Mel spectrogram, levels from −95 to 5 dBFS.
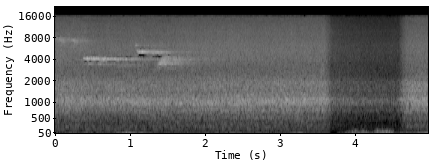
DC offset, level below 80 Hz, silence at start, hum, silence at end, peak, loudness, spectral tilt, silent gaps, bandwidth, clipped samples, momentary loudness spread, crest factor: under 0.1%; -66 dBFS; 0 s; none; 0 s; -14 dBFS; -28 LUFS; 3 dB/octave; none; 16 kHz; under 0.1%; 22 LU; 18 dB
